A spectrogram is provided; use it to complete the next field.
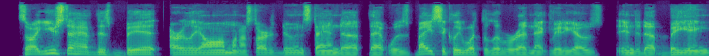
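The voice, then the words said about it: Southern rural American accent. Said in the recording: “everybody hears my accent, thinks I'm a dumbass hillbilly ... hear my accent on TV”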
